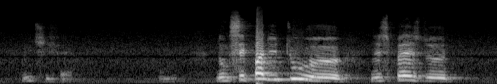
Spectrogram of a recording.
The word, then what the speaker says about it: Lucifer: C'est le nom tel qu'il se prononce en réalité. En latin, on ne dit pas Lucifer, on dit Lucifer. Lucifer.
